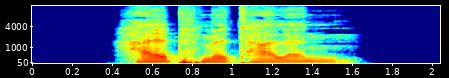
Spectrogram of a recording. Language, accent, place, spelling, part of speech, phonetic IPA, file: German, Germany, Berlin, Halbmetallen, noun, [ˈhalpmeˌtalən], De-Halbmetallen.ogg
- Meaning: dative plural of Halbmetallen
